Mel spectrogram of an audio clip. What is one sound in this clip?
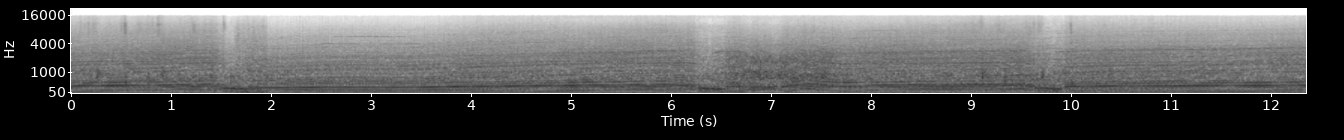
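A racing car engine roars loudly, its pitch rising as it speeds up and dropping sharply at each gear change.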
